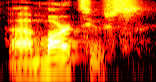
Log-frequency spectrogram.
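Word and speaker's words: martus (μάρτυς): It's the Greek word that's pronounced martus, and so we get our word martyr directly from this word martus.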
